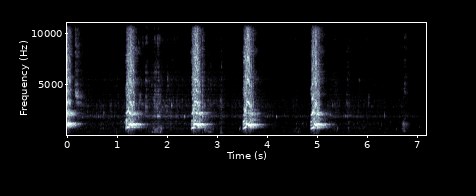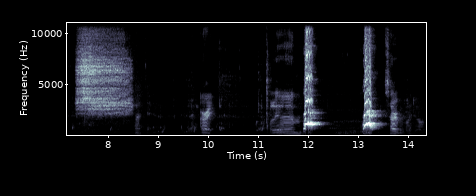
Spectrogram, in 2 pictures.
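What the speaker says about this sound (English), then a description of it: "Sorry about my dog. She's kind of barky." A dog barks close by in spaced single barks, with a brief noisy burst and a short spoken word in the middle, then more barks near the end.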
